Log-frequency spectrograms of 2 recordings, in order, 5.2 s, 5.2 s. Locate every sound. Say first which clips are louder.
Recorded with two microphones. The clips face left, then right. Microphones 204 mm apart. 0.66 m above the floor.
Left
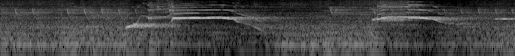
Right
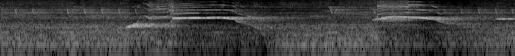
0.0 s an insect: even; 75° left (ahead or behind), 1.2 m
1.2 s a baby crying: left 1 dB; 60° left (ahead or behind), 0.6 m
